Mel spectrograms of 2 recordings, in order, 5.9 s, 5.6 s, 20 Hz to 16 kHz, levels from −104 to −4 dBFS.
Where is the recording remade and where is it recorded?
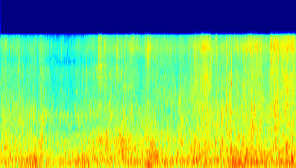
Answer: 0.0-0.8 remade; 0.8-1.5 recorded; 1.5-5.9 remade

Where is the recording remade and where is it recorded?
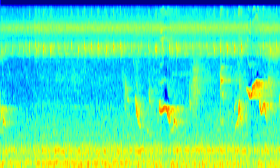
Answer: 0.0-3.1 recorded; 3.1-4.3 remade; 4.3-5.6 recorded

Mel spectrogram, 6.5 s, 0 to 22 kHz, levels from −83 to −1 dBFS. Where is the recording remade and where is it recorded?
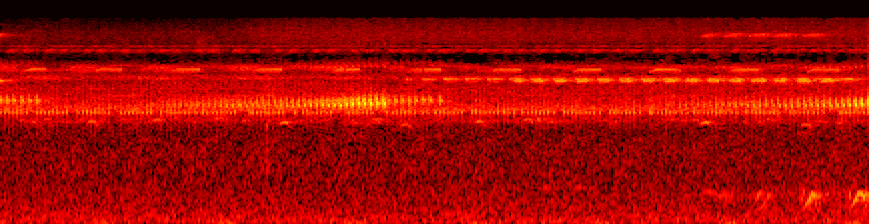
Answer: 0.0-6.5 recorded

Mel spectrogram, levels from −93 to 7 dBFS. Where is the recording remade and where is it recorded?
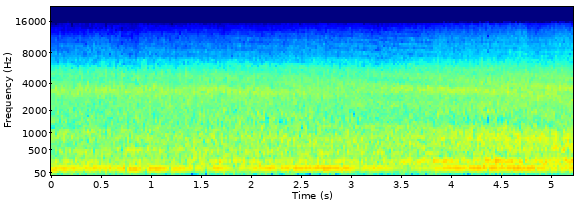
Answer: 0.0-3.1 remade; 3.1-3.8 recorded; 3.8-5.2 remade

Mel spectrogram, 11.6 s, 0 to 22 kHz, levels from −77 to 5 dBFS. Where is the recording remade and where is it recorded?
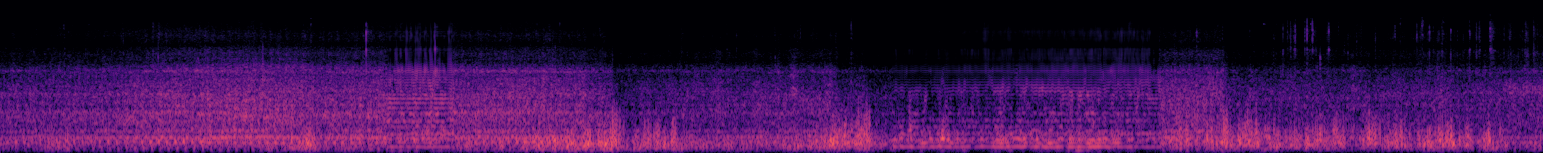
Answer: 0.0-2.9 recorded; 2.9-3.4 remade; 3.4-6.7 recorded; 6.7-8.7 remade; 8.7-11.6 recorded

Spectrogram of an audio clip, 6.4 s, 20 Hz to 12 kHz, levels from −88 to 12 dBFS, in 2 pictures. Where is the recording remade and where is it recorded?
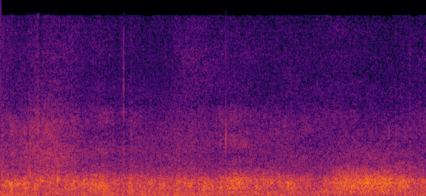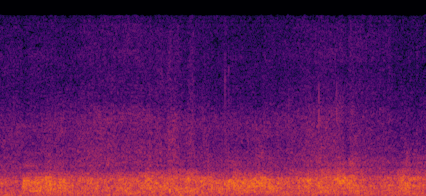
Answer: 0.0-0.7 remade; 0.7-3.6 recorded; 3.6-6.4 remade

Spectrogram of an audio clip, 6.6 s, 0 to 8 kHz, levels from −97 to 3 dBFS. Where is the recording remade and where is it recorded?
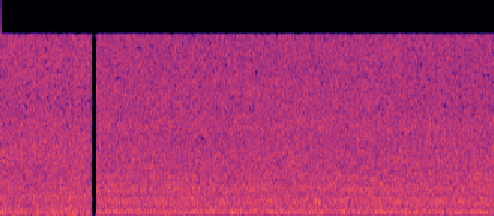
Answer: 0.0-3.6 recorded; 3.6-4.9 remade; 4.9-6.6 recorded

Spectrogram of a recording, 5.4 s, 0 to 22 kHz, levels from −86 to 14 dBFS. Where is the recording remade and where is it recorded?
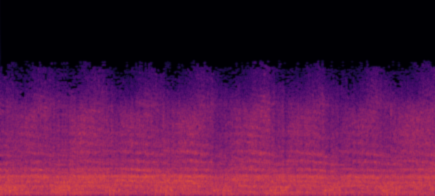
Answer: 0.0-5.4 recorded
